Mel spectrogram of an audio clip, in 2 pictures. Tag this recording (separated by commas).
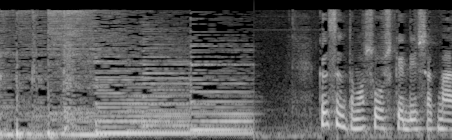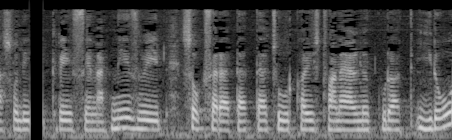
Speech, Music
